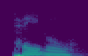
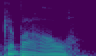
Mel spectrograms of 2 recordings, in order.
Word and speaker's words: Cabal: A sharp, polished steel sword gives us plus 45 reputation with a Mixotafian cable. Oh, the Mixotafian Cabal is how you would pronounce that if you weren't a total idiot like I am.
